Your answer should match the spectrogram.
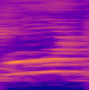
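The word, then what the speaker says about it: bought: बी ओ यू जी एच टी, बोट पढ़ते हैं, बाय बोट, है ना?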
